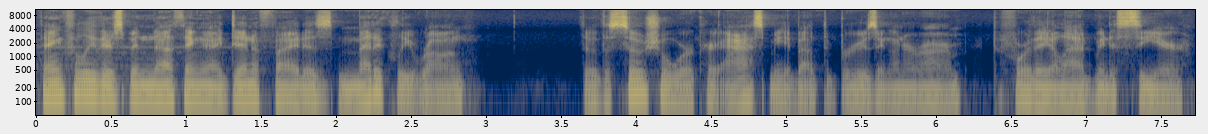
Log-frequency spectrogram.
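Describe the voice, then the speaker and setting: A man with a gravelly, husky voice reading scripted horror case files in a measured, subdued way, as narrator and host. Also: low voice, fairly even intonation, mellow, dry recording.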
